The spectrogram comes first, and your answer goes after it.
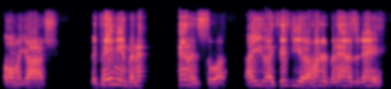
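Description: A man doing a gravelly gorilla comic. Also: high-pitched, normal speed, no room sound, heavily acted, rough recording. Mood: boastful. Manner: broken-English put-on accent, loud bursts. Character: gruff male gorilla stand-up comic, bragging and silly. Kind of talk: improvised comedy character interview.

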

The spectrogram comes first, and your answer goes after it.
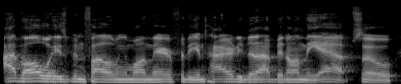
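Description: A man co-hosts a casual podcast as the video game regular, chatty and joking, with the odd casual swear. His voice is bright and forceful, with a mid pitch. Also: level tone, fast, clear, resonant tone. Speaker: podcast co-host covering video games. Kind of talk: casual chat.

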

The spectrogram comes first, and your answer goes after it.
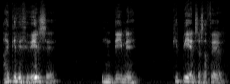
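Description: A man's voice: medium pitch, animated, extremely slow, slightly rough, heavily acted. A man voicing a distraught young clerk who pleads with his sick friend, his speech urgent and pleading.

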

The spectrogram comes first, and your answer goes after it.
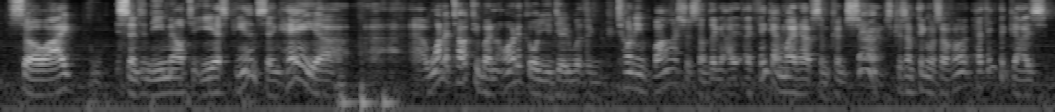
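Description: A man with a mid-range, slightly rough voice tells a story on a rough recording. He's a podcast guest whose loose, profane storytelling is animated, and he performs the quoted dialogue himself.

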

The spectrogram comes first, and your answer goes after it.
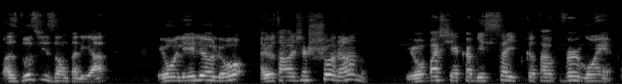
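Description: A man's voice: a little high, fast, a little hiss or hum. A young man from Cuiabá, a guest comedian, telling a long story in casual slang and acting out the other people in it. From Cuiabá, Brazil.

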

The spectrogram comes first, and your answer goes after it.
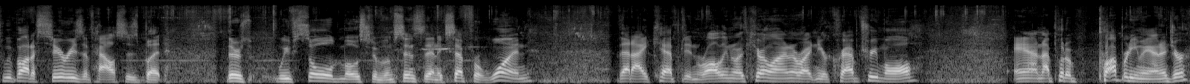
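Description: An American man hosting a podcast in casual solo talk while walking briskly outside. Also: medium pitch. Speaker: podcast host. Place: outdoors in a city park, on the move. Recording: outdoor city noise, traffic hum. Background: street and outdoor city ambience with vehicles.

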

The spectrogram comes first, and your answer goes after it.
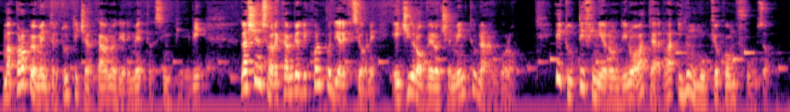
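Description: Brief: lively, expressive read-aloud narrator with a middle pitch, faint music behind. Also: brisk. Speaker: audiobook narrator.

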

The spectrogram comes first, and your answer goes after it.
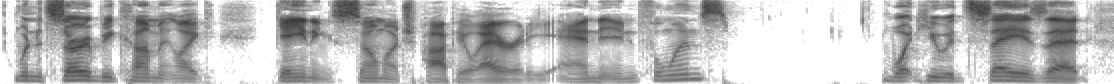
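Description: Talking off the cuff at home, this low-pitched comedian is animated and a little fast, his hoarse voice broken by throat-clearing. The underlying tone stays smooth and fairly bright, with close, dry sound and no room echo. His commentary to camera wanders, self-corrects and is casually profane.

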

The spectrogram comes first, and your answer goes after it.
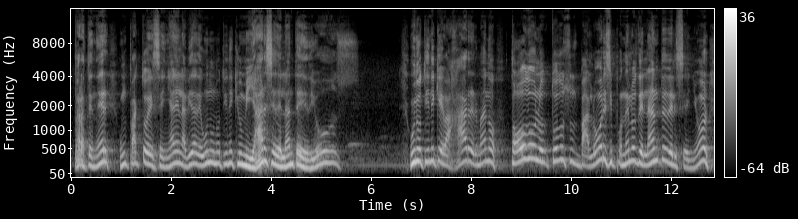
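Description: A man delivering a sermon in a notably high voice, earnest and conversational. He keeps turning to his listeners as brother and asking for their nod. His voice rings with the long reverb of a church hall. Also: unhurried, creaky, darkish tone, slightly rough. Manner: addresses listeners as "hermano", keeps asking "¿verdad?"; earnest, conversational preaching with vivid examples. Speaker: preacher.

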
